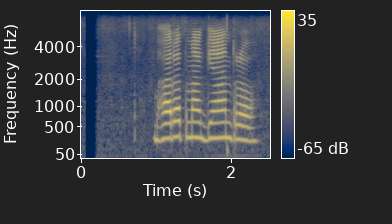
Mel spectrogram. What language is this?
Nepali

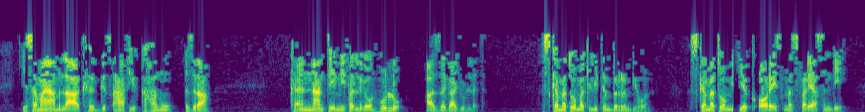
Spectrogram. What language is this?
Amharic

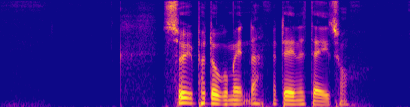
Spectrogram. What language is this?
Danish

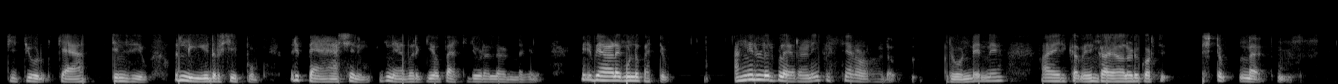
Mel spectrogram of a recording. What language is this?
Malayalam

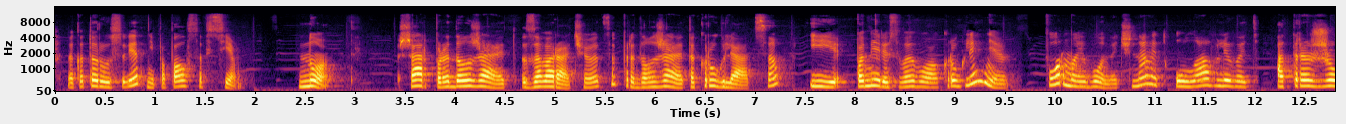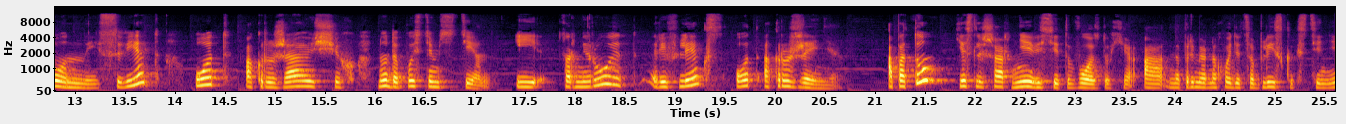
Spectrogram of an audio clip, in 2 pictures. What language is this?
Russian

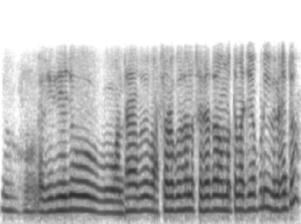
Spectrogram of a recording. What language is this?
Odia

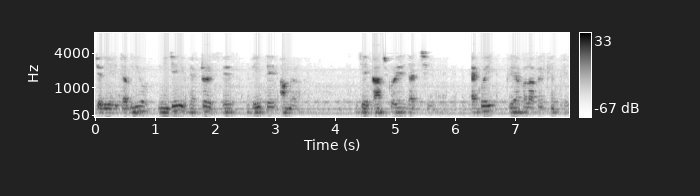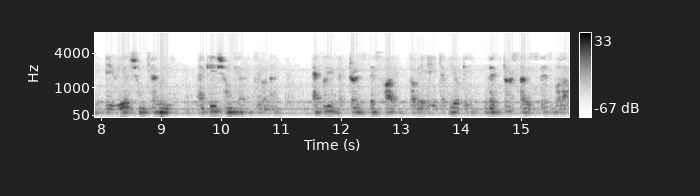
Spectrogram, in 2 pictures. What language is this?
Bangla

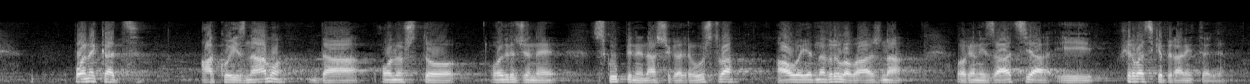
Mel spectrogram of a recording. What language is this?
Croatian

